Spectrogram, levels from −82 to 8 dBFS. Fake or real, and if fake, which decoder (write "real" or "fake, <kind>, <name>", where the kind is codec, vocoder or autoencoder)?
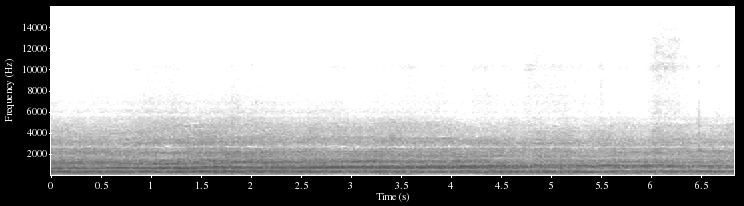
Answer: fake, codec, SNAC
